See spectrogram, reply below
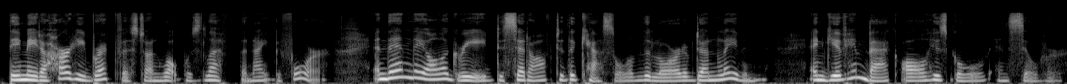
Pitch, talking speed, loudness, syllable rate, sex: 200 Hz, 210 wpm, -19 LUFS, 4.9 syllables/s, female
